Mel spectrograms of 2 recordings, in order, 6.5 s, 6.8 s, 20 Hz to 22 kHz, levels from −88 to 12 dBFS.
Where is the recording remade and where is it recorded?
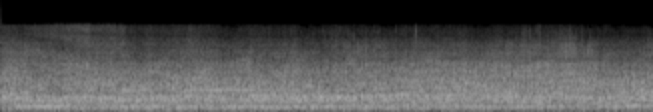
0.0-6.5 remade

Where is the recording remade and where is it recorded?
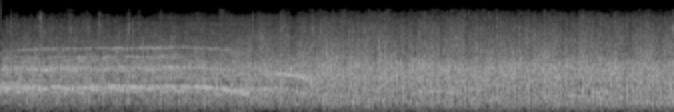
0.0-1.5 recorded; 1.5-2.8 remade; 2.8-6.7 recorded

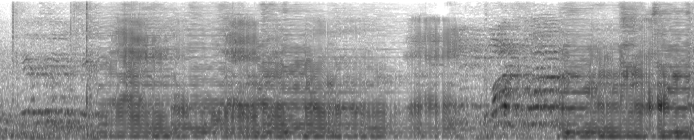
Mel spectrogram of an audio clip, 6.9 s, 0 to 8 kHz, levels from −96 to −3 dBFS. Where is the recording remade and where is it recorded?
0.0-1.0 recorded; 1.0-4.6 remade; 4.6-5.6 recorded; 5.6-6.9 remade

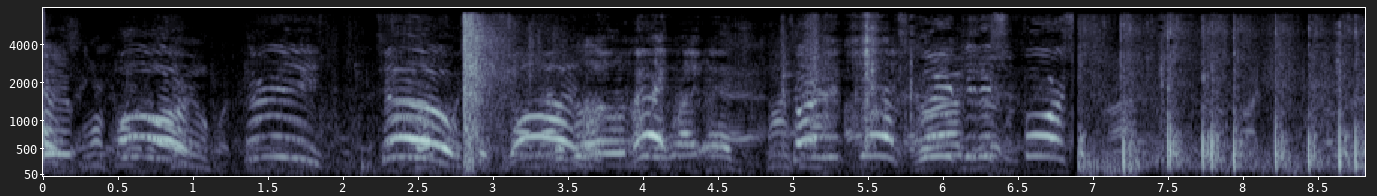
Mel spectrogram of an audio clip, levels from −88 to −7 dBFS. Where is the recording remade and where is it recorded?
0.0-3.6 recorded; 3.6-4.5 remade; 4.5-5.2 recorded; 5.2-5.7 remade; 5.7-8.8 recorded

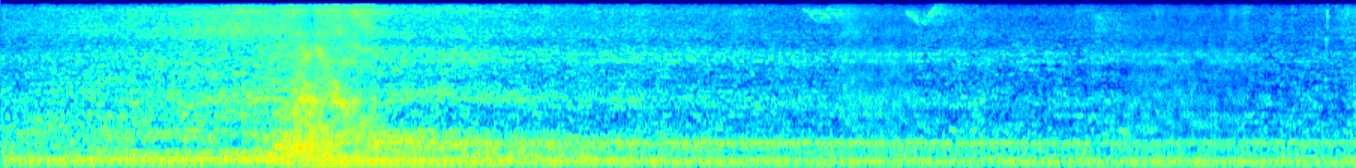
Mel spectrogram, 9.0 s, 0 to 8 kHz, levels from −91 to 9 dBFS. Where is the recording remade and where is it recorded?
0.0-1.9 recorded; 1.9-2.5 remade; 2.5-5.6 recorded; 5.6-6.1 remade; 6.1-7.5 recorded; 7.5-8.3 remade; 8.3-9.0 recorded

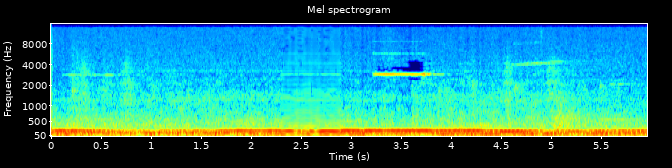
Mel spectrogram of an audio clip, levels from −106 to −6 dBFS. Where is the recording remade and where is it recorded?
0.0-2.3 recorded; 2.3-2.9 remade; 2.9-6.0 recorded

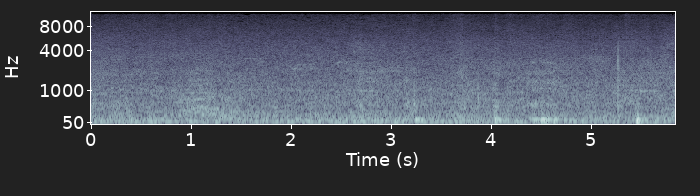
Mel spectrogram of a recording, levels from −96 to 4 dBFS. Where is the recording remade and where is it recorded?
0.0-1.2 remade; 1.2-3.6 recorded; 3.6-5.8 remade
